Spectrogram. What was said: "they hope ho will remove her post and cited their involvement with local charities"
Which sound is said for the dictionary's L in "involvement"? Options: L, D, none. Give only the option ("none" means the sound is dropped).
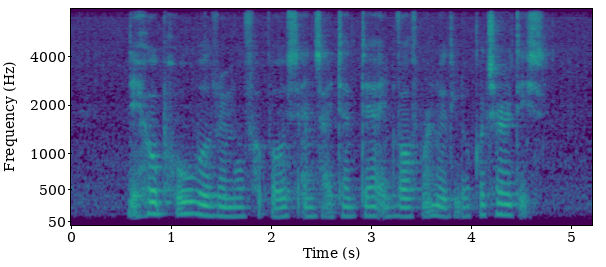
L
